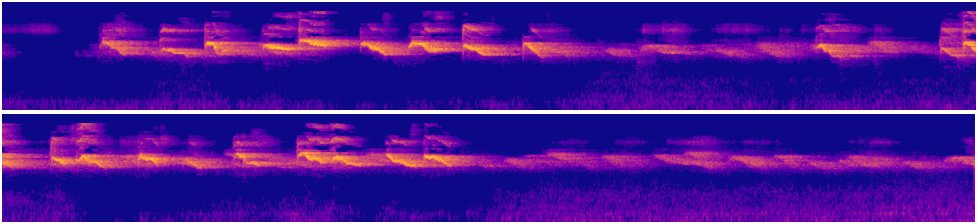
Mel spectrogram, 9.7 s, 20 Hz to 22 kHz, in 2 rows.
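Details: Oriental white-eye singing on 25 January 2022 after sleeping late the night before: rapid, high twittering phrases of short chirps and trills, loud and continuous for about seven seconds, then fading into quiet background noise.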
